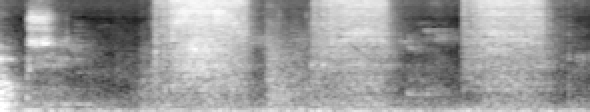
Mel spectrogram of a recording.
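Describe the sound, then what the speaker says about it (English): Thin Inox lubricant sprays into a Heiniger Cyclone clipper handpiece in three short, close hissing bursts separated by brief pauses. "I'll spray it with um, I"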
